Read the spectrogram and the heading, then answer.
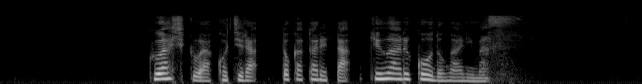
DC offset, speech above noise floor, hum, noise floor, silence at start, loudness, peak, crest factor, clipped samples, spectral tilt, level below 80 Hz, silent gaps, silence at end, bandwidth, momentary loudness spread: under 0.1%; 43 dB; 50 Hz at -55 dBFS; -68 dBFS; 1.5 s; -27 LUFS; -10 dBFS; 18 dB; under 0.1%; -5.5 dB/octave; -64 dBFS; none; 1.3 s; 10.5 kHz; 12 LU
